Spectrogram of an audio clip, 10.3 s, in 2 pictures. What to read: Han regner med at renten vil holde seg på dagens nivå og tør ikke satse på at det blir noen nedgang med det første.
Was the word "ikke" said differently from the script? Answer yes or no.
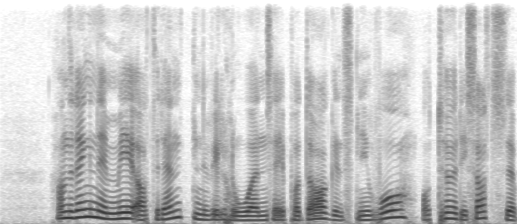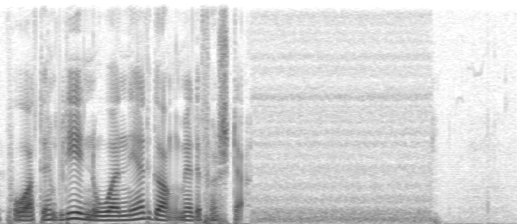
yes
